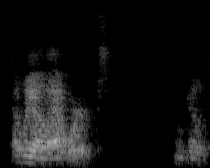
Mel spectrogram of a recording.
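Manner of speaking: ordinary delivery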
